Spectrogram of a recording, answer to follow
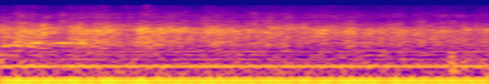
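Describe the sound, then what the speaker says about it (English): Audience applause at a youth conference honouring a young girl, a steady wash of clapping heard from a distance over a low electrical hum. "Please, a round of applause for her."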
